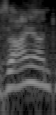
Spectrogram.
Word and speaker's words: Zion: Zion, like Mount Zion, strong, powerful.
